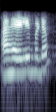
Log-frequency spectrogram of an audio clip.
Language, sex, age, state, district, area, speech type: Kannada, female, 30-45, Karnataka, Hassan, rural, conversation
